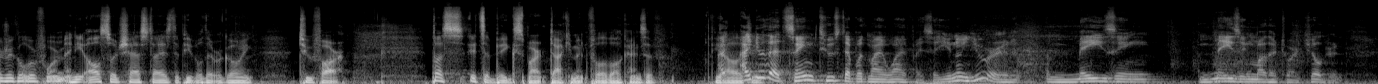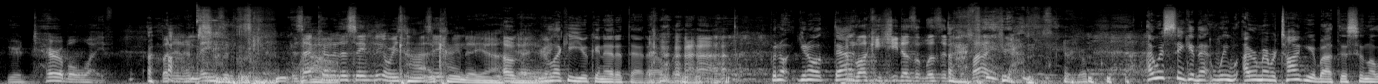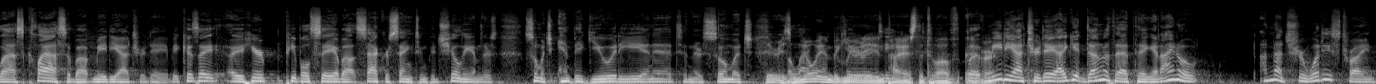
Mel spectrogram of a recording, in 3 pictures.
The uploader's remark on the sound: In front of a live studio audience of Liturgical Institute students.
